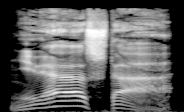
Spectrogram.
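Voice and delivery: slow, drawn-out hiss from the dark; hissing monster voice. A narrator's reading. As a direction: hiss it slowly like a dead thing. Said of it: "зашипела тьма голосом".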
